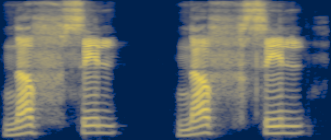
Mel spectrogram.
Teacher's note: تنوین کے بعد لام آ گیا تو ادغام کریں گے بغیر غنے کے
